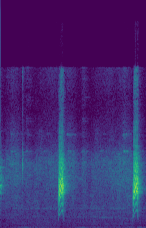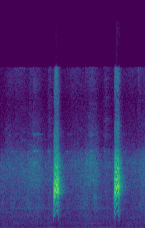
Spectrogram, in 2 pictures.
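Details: Four abrupt, grating notes from a white-breasted woodswallow, a call used as a lure, spaced about one and a half seconds apart with a quiet backdrop.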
